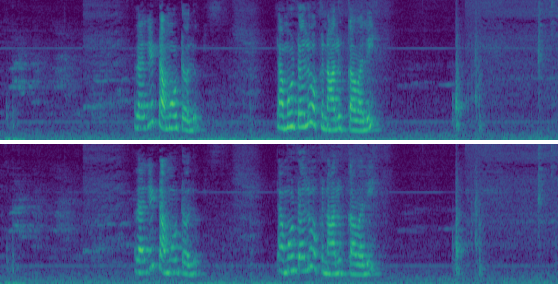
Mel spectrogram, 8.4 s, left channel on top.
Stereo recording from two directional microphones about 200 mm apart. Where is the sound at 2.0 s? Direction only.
45° left (ahead or behind).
